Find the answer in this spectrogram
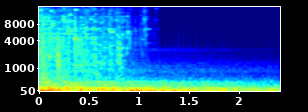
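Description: Glass shattering as a stage light crashes onto the floor, shards scattering over a deep low rumble. The bright high part cuts off abruptly about a second in, leaving only the rumble.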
